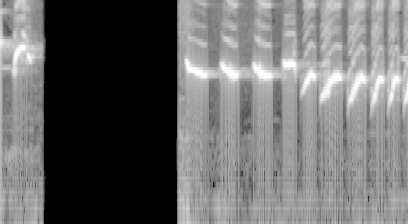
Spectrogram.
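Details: White-rumped shama song used as a lure to provoke other shamas: one short whistle, a second of silence, then a clear series of slurred whistled notes that quicken and drop slightly, about ten notes in a row.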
